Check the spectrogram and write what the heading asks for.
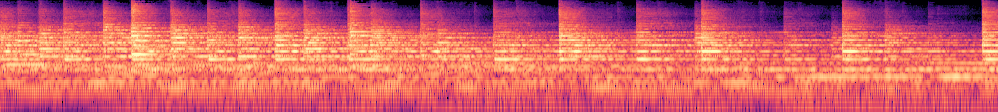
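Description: Church bells pealing: several bells struck one after another at about two strikes a second, their ringing tones overlapping.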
